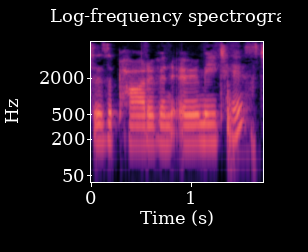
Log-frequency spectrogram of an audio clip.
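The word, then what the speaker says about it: ERMI: a part of an army test and Amy is spelt er mi and an Amy test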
